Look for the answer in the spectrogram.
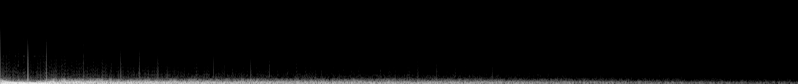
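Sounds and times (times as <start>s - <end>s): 
horror heartbeat: 0.0s - 1.7s.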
